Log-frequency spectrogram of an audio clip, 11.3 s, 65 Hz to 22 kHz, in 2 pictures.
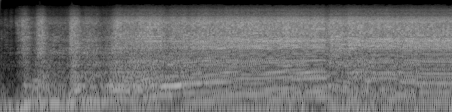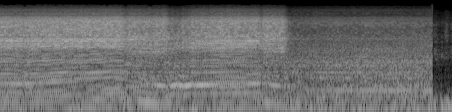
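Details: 1971 Plymouth Satellite V8 being readied for drag racing, fitted with a dual point distributor, now straight-piped with no mufflers; camera behind the car. Loud raw bark through several blips, open pipes crackling, no misses.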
